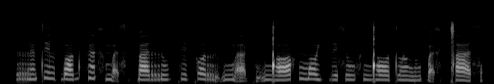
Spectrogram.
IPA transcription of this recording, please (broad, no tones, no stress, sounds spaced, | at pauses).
r ə̃ t ɪ l ɓ ɒ d k ã x m a̰ s k͡p a r u k ɪ k ɔ r ṵ ŋ͡m a̰ k ṵ ŋ͡ǃ ɒː x ŋ͡m ɔː j k͡p ɪ s uː x ŋ͡ǃ ɔː t l ɔ̃ ɡ ɔ̃ k͡p a̰ x ǀ a s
